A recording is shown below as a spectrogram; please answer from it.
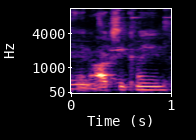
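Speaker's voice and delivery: ordinary talk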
